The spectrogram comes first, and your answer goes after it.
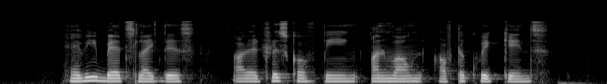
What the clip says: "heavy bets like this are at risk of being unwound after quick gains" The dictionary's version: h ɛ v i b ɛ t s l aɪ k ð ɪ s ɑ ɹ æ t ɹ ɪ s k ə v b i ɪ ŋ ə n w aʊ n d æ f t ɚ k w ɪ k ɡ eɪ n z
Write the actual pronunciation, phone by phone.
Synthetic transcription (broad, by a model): h ɛ v i b ɛ t s l aɪ k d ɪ s ɑ ɹ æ t ɹ ɪ s k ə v b i ɪ ŋ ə n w aʊ n d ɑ f t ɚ k w ɪ k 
